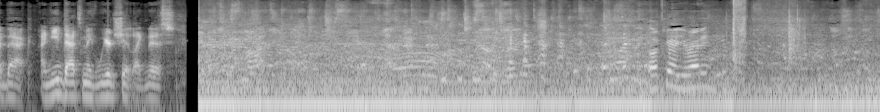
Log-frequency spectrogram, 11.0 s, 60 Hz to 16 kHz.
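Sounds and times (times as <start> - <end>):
crowd chatter: 2.5 - 11.0.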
